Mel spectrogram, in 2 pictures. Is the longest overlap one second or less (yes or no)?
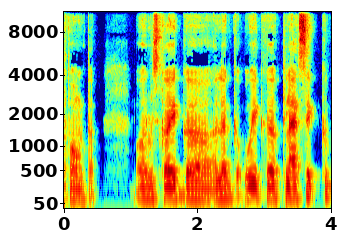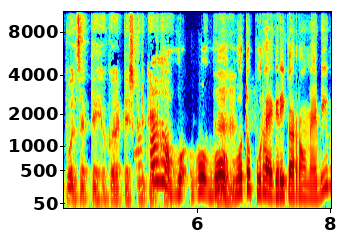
yes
